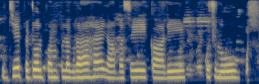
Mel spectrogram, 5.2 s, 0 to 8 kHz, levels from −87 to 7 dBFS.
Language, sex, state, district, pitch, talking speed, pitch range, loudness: Hindi, female, Uttar Pradesh, Budaun, 245 Hz, 140 wpm, 230-255 Hz, -15 LUFS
